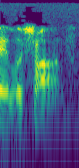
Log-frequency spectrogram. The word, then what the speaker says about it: LaChance: You know, in Missouri, they say LaChance, unless you go to southern Missouri, where it's a little bit more French than it's LaChance.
